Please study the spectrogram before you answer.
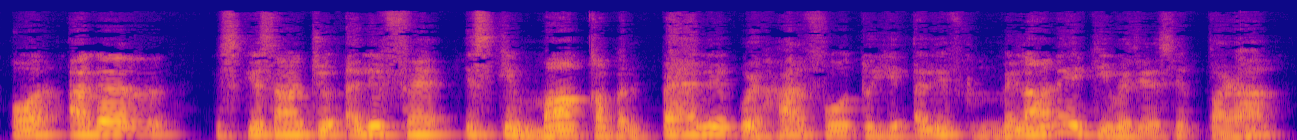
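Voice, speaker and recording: A man's voice: fairly high pitch, lively intonation, measured pace, darkish tone. A middle-aged man teaching Quran reading in a step-by-step lesson, patiently spelling out letters and vowel marks one by one.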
